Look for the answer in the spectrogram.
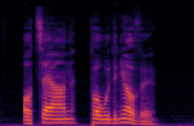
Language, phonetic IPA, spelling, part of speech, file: Polish, [ɔˈt͡sɛãn ˌpɔwudʲˈɲɔvɨ], Ocean Południowy, proper noun, Pl-Ocean Południowy.ogg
